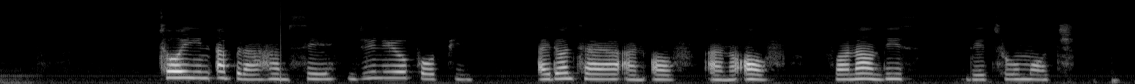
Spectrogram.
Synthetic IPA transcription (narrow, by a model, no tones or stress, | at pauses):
tʰɔĩnabɾaɦãmsed͡ʒuniopʰɔpʰi | aɪdõntʰaaʔãnɔf | ã̰nɔfː | ɔnãʊdis | detʰumɔt͡ʃ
